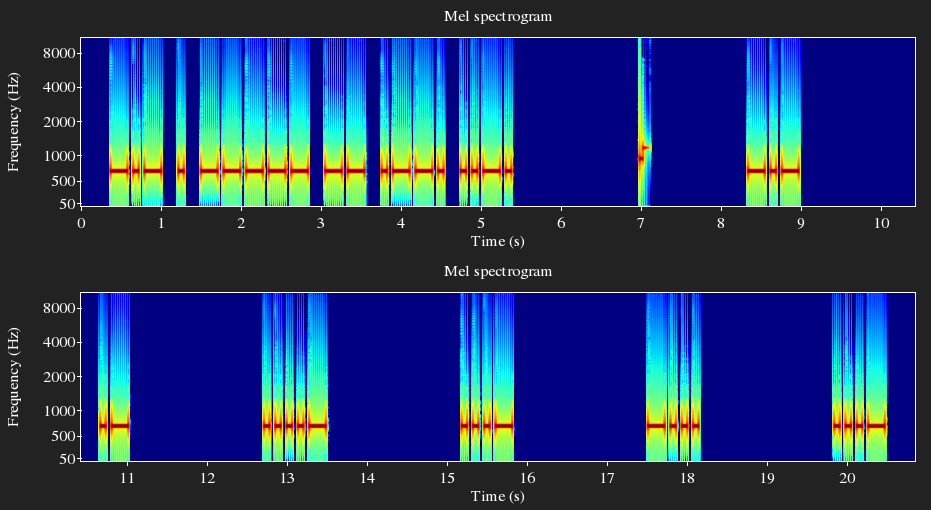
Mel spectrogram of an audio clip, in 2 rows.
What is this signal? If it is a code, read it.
Morse code, heard as a keyed tone, about 17 wpm, spaced as for 7 wpm, 700 Hz. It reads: KE0MPF KA4VBV
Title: USA Call Signs - 6 Characters - 8x Character Spacing - 17wpm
